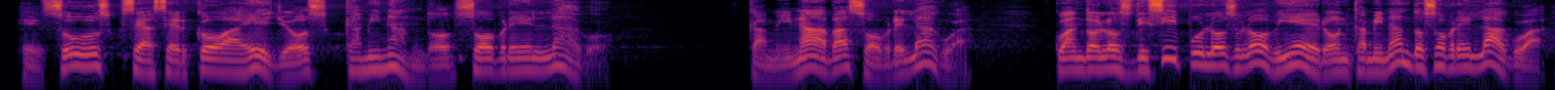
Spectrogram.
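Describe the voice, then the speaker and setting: Man, pastor delivering a sermon; slow, animated delivery; long hall echo. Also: medium pitch. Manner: slow, emphatic preaching with questions to the congregation.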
